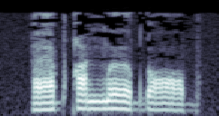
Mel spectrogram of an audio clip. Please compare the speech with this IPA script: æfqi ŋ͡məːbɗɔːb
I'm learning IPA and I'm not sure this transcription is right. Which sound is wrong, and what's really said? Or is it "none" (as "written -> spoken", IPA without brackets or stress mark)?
f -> b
